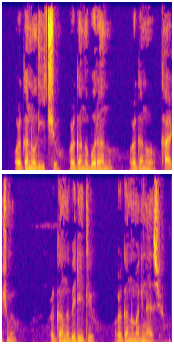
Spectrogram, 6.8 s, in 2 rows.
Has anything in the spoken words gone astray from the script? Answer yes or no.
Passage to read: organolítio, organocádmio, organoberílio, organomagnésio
yes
